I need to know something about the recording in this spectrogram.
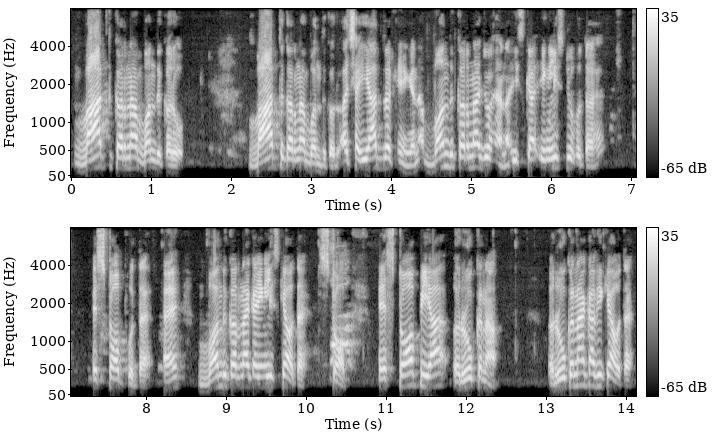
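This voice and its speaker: High-voiced teacher quizzing his class. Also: expressive, dry recording. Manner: asks the class questions and answers them himself; slows right down to spell out English phrases. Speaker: English teacher. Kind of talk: classroom lesson. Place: classroom with students.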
